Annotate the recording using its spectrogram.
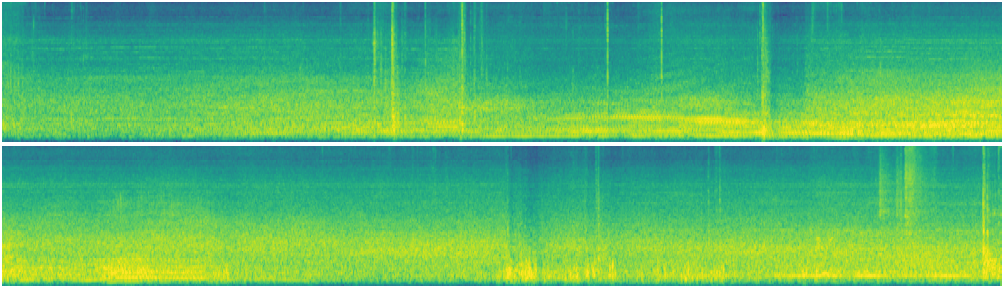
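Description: Motor-vehicle engine and road traffic running in the background as a steady low hum. It grows louder over the first dozen seconds and then holds steady, with a few sharp knocks in the first half.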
